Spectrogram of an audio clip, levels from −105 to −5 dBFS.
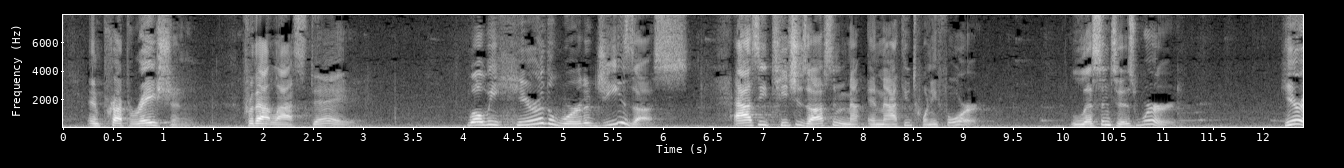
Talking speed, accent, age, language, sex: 125 wpm, American, 30-49, English, male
